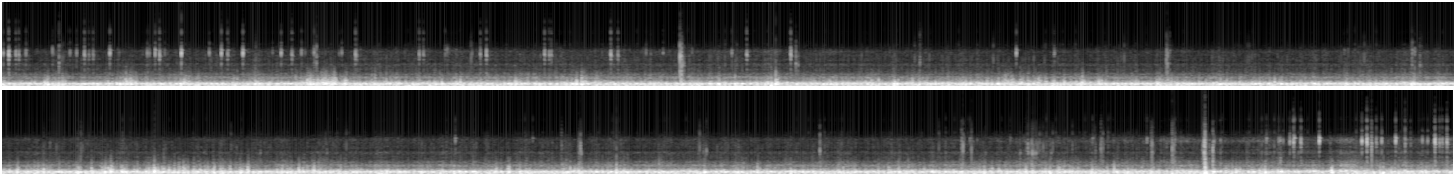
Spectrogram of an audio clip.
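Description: Racing bicycle rolling fast on asphalt: a steady rumble of tyre and road noise and frame vibration, with scattered light clicks and rattles.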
